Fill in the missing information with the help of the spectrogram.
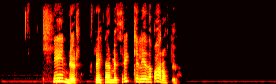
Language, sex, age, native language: Icelandic, female, 40-49, Icelandic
